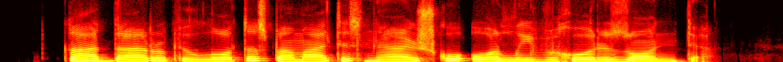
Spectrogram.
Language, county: Lithuanian, Vilnius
